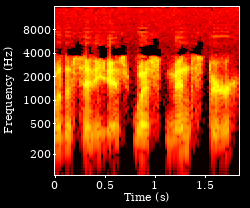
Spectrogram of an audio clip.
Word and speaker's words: Westminster: say it here okay it's Westminster not West Minister Westminster come on people there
